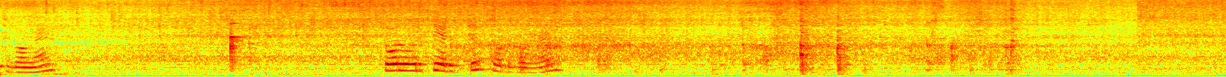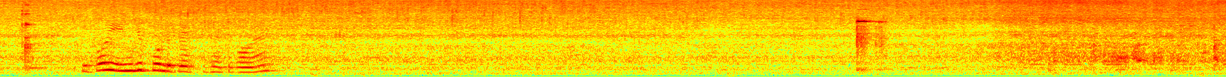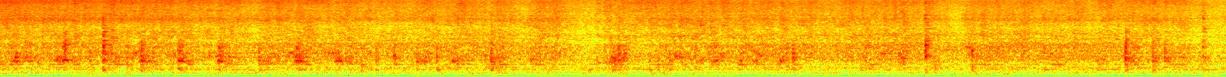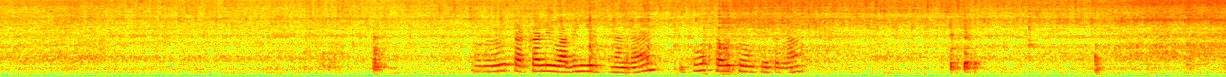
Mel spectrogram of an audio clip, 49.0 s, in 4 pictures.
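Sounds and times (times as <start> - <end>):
masala sizzling in oil: 0.0 - 49.0
spoon scraping and clinking on pan: 2.3 - 2.6, 20.8 - 21.2, 23.2 - 32.6.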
